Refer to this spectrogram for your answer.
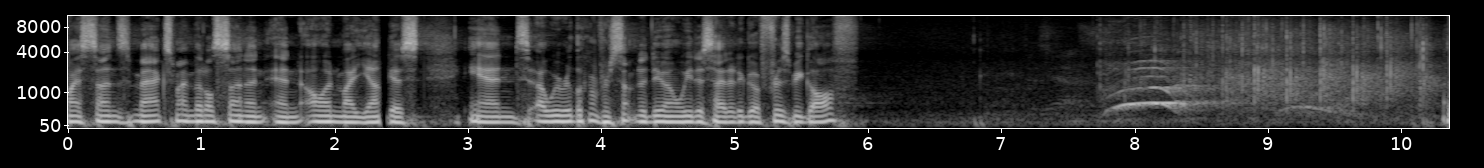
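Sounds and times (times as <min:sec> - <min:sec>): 
speech: 0:00.0 - 0:06.0
crowd whooping: 0:07.7 - 0:10.3.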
